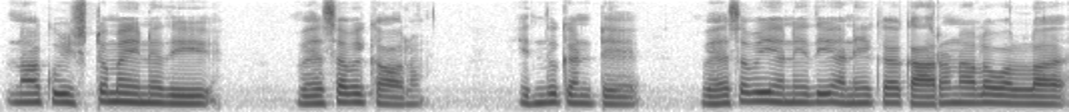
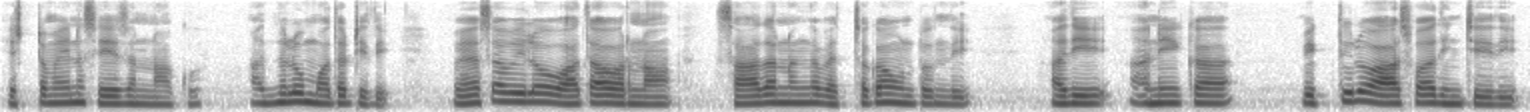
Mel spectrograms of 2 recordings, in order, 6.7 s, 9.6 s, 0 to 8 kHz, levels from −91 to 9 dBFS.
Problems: none marked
